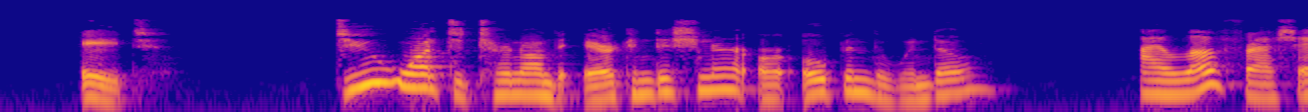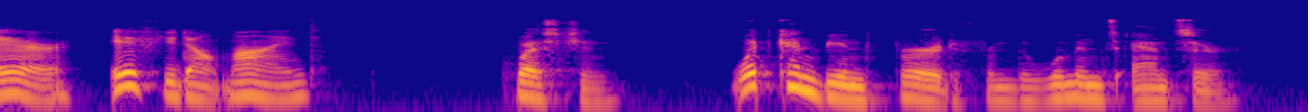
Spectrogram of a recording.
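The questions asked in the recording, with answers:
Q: What can be inferred from the woman's answer?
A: She would prefer to open the window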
